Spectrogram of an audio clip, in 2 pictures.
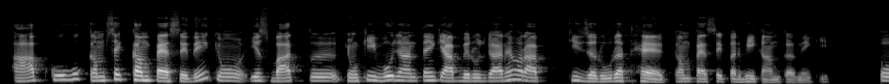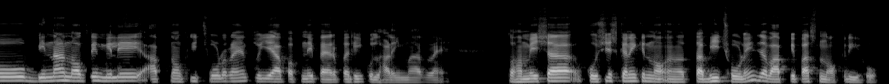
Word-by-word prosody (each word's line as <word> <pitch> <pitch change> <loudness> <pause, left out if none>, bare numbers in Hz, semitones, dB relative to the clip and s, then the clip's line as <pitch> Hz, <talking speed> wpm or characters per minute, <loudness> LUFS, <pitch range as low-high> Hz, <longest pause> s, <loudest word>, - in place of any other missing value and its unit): आपको 180 +7 0
वो 245 +3 0
कम 180 +1 +2
से 230 +5 +3
कम 210 -4 +7
पैसे 150 -1 +7
दें। 205 - -1
क्यों 175 -4 -2 0.2
इस 175 - -7
बात 160 +2 +1
क्योंकि 170 +1 -1
वो 190 +4 +5
जानते 180 -1 0
हैं 185 0 +1
कि 180 - +2
आप 155 0 +5
बेरोज़गार 155 +1 +1
हैं 205 - +2
और 215 - +1
आपकी 155 +4 -2
ज़रूरत 145 +3 +2
है, 130 -7 +5
कम 140 0 -5
पैसे 130 +1 -1
पर 125 - -2
भी 130 +2 -3
काम 110 -2 -8
करने 105 -1 -9
की। 105 - -22 0.5
तो 175 0 +2
बिना 170 +4 +1
नौकरी 165 0 0
मिले 165 +1 0 0.2
आप 125 - -4
नौकरी 135 +3 -7
छोड़ 140 -1 -4
रहे 145 0 -4
हैं, 160 - -7
तो 140 - -7
ये 140 - -1
आप 125 - -13
अपने 130 0 -5
पैर 110 0 -1
पर 120 +2 -3
ही 130 - -4
कुल्हाड़ी 110 -3 -6
मार 105 0 -9
रहे 105 0 -10
हैं। - - -21 0.6
तो - - -2
हमेशा 135 +5 +5 0.2
कोशिश 140 +4 -1
करें 155 0 0
कि 160 - -3
नो 135 -4 -1
अ, 120 -1 -3
तभी 145 +6 +3
छोड़े 130 +8 0
जब 165 -6 +1
आपके 120 +2 -1
पास 130 - -2
नौकरी 110 -1 -5
हो। 100 - -10
155 Hz, 215 wpm, -24 LUFS, 130-170 Hz, 0.6 s, कम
